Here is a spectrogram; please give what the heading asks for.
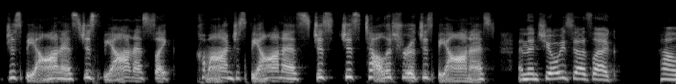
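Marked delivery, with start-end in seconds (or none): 0.1-5.0 lightly voiced impersonation, a bit higher and pleading; imitating a housewife. Impressionist mimics a housewife's pleading catchphrase. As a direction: mimic her urging someone to come clean. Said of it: "one of the things that she would say a lot was like".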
